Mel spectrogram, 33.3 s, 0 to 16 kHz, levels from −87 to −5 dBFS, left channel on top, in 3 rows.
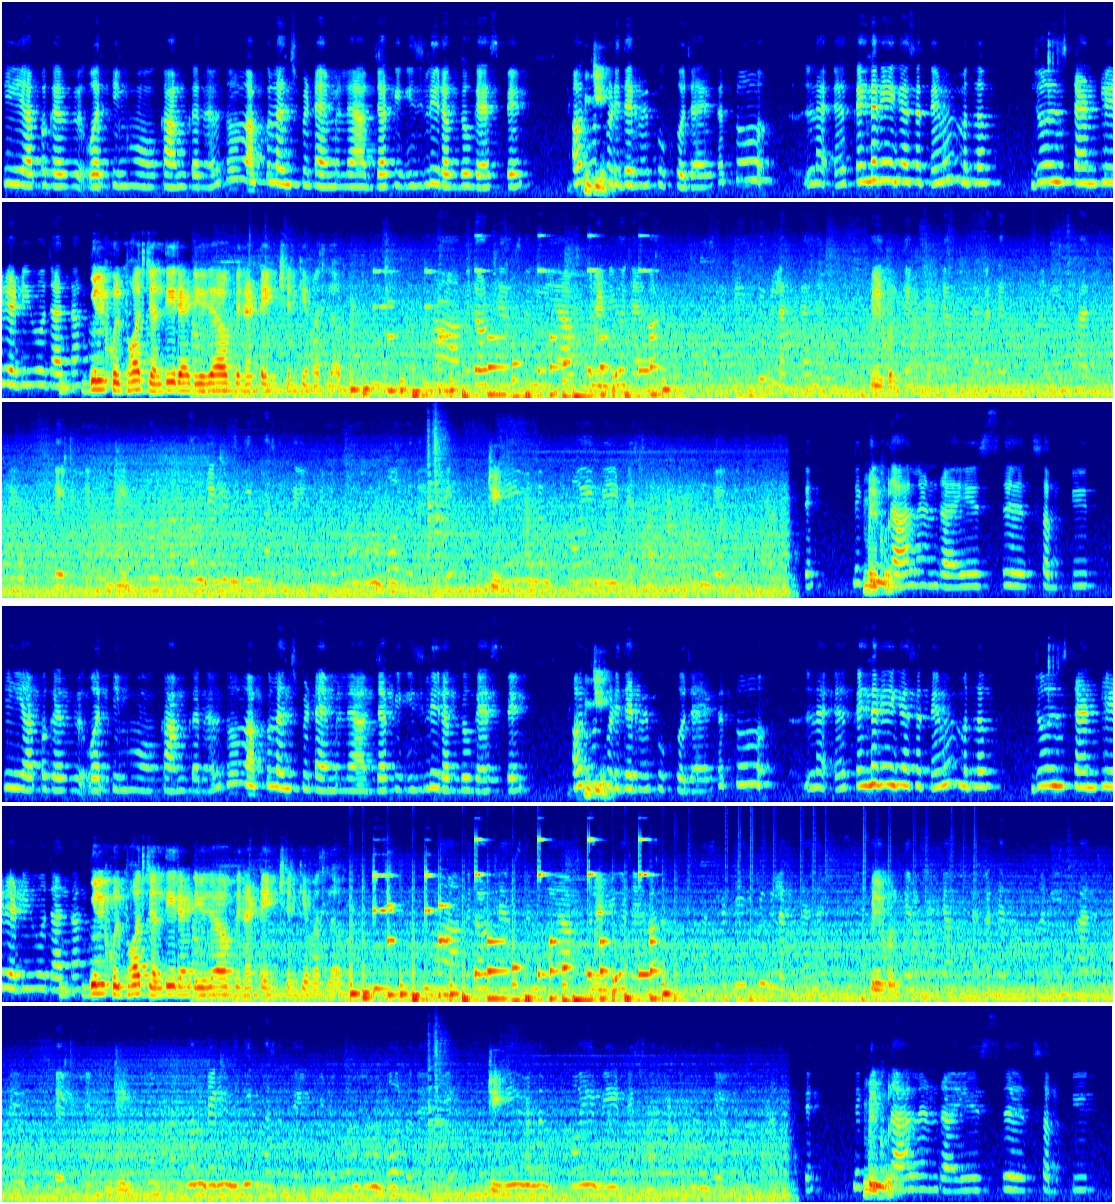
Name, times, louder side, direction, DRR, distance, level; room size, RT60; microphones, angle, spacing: voice 1, 0.0-5.2 5.7-7.6 8.0-9.9 10.3-12.2 12.6-13.1 15.4-17.8 18.1-19.3 19.7-20.2 20.5-23.2 23.7-26.7 27.2-30.0 30.2-30.3 30.7-33.1, equal, 80° left, 5 dB, 2.2 m, -35 dB
voice 2, 12.0-14.5 17.0-17.1 19.8-20.1 23.2-23.5 27.0-27.2 30.8-31.0, left 1 dB, 20° left, 2 dB, 1.2 m, -23 dB
sound 1, 13.0-30.1, left 2 dB, 60° left, 1.1 m, -34 dB
sound 2, 14.6-17.9 18.3-18.8 19.1-19.4 19.7-20.0 20.6-20.8, right 4 dB, 65° right, 0.6 m, -23 dB
17.5 x 9.0 x 2.7 m, 0.29 s
head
